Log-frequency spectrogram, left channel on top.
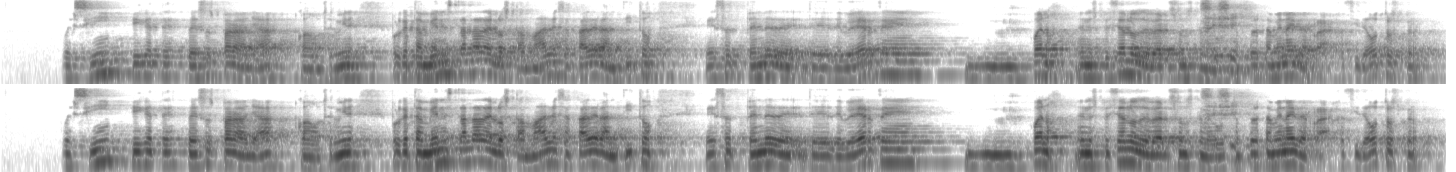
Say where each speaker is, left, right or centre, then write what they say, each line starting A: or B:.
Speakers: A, on the right; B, on the left.
A: Pues sí, fíjate, pesos para allá cuando termine, porque
B: Ujú.
A: también está la de los tamales acá adelantito, esa depende de, de, de verde, mm, bueno, en especial los de verde son los que
B: Sí,
A: me gustan,
B: sí.
A: pero también hay de rajas y de otros, pero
